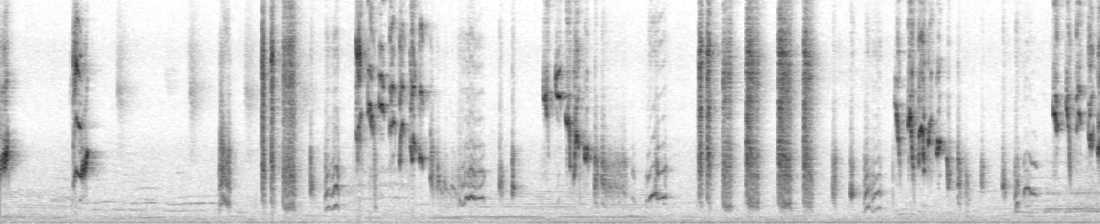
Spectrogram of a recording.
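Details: Long-tailed shrike singing to provoke silent birds into song: one sharp note, a pause, then long busy bursts of mixed scratchy chatter, squeaks and quick trills.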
